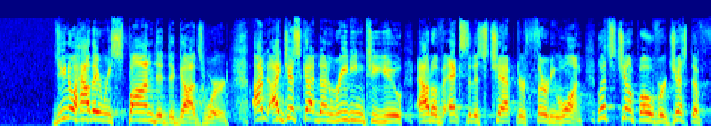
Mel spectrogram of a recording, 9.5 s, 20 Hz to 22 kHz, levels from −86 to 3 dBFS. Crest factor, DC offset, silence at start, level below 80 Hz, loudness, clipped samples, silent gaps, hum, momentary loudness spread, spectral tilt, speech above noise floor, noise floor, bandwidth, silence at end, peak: 18 dB; under 0.1%; 0.7 s; -68 dBFS; -18 LUFS; under 0.1%; none; none; 8 LU; -3 dB/octave; 42 dB; -60 dBFS; 12.5 kHz; 0.1 s; -2 dBFS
